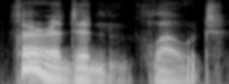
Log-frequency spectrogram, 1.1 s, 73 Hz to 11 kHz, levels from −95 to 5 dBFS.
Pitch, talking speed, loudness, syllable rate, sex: 90 Hz, 155 wpm, -21 LUFS, 3.9 syllables/s, male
